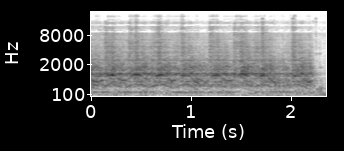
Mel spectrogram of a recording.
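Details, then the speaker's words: 1964 Chrysler Newport with a start bypass wire and ballast resistor wiring: sluggish starter chug at about four turns a second drags and dies without catching because the battery is too weak. It ran after adding a jump box. "Yeah, there's not enough battery left to start."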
